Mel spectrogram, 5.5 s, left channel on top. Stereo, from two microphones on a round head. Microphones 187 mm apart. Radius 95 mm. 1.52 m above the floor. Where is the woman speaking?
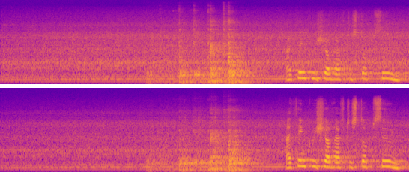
30° right (ahead or behind), 0.8 m.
